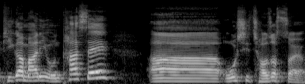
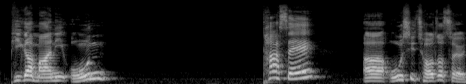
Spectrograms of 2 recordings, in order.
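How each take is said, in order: First: The pause comes right after the grammar ending. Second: The pause breaks the phrase in the middle. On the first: The speaker calls it right. "Like that. That's fine" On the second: The speaker calls it wrong. "But don't do it in the middle. Don't say like that"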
